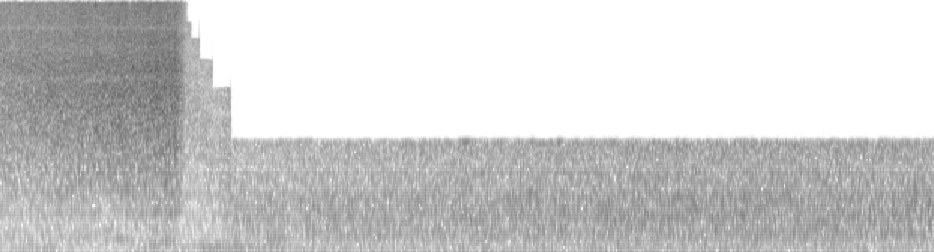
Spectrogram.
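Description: Heavy rain and hail pour down steadily outdoors.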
